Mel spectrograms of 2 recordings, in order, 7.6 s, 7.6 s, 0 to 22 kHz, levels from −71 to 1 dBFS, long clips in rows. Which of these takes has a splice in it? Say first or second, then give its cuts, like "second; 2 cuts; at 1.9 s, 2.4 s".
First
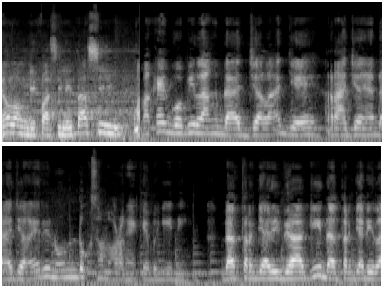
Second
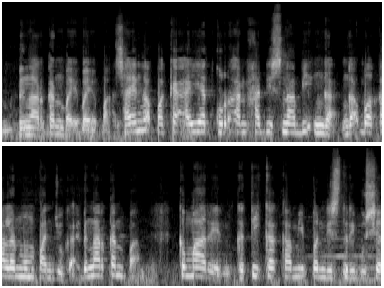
first; 1 cut; at 1.4 s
